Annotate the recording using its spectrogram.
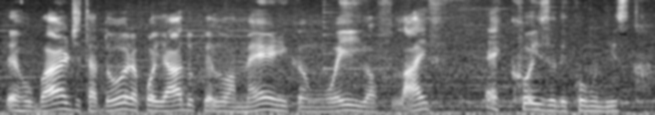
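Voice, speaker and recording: With music in the background, a man speaks at a fairly slow pace at very even loudness. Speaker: voice actor. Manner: ironic, sarcastic.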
